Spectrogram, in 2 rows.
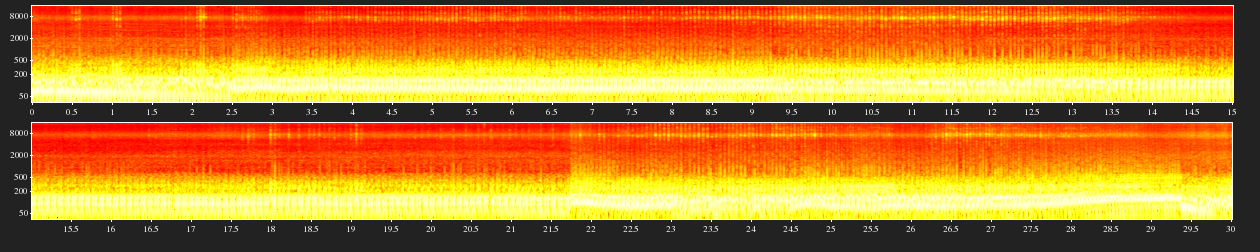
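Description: Yamaha MT-07 (FZ-07) 689 cc parallel-twin engine running at low, steady revs in slow traffic, heard from the rider's seat. About twenty seconds in the revs drop and wander, and near the end they climb again.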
